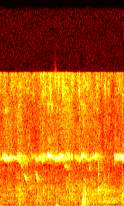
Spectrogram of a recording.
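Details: Farmed crickets in a rearing pen, raised on chick starter feed for breeding, giving a steady, high, continuous trill with faint scattered ticks and taps underneath.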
